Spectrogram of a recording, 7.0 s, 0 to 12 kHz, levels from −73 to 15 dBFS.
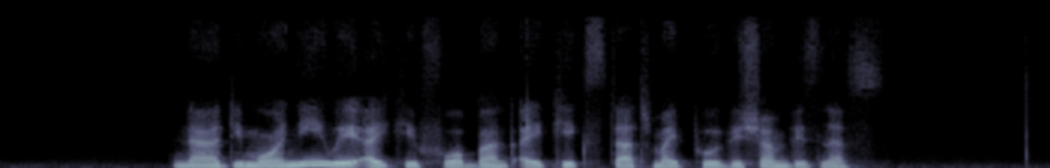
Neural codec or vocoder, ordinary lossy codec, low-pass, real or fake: codec, 24 kHz, 0.9 kbps, WavTokenizer, large speech release; AAC, 32 kbps; 10.8 kHz; fake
